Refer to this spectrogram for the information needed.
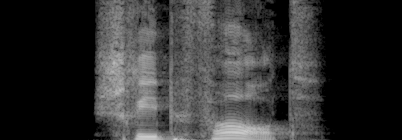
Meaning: first/third-person singular preterite of fortschreiben
- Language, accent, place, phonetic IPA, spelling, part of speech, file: German, Germany, Berlin, [ˌʃʁiːp ˈfɔʁt], schrieb fort, verb, De-schrieb fort.ogg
